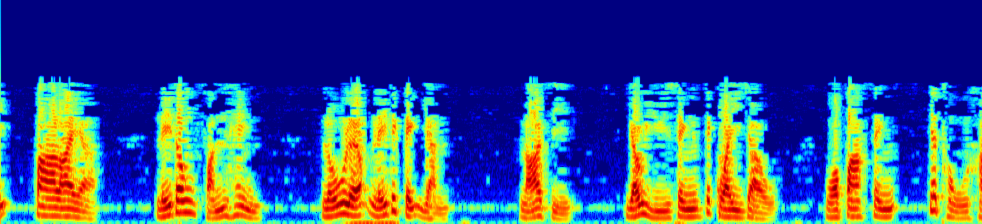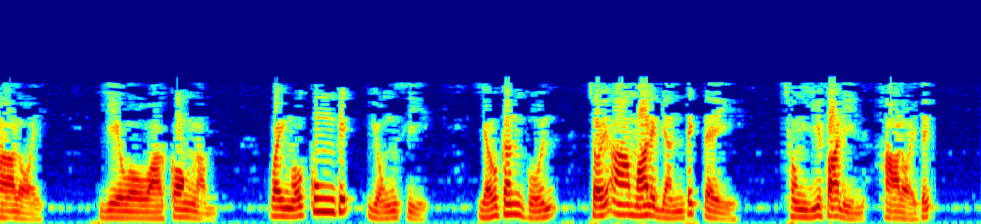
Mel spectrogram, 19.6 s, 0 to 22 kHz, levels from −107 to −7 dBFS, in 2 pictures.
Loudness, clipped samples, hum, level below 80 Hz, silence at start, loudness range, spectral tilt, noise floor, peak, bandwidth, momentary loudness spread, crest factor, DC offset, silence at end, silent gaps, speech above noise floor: -14 LUFS; under 0.1%; none; -48 dBFS; 0 s; 3 LU; -10 dB/octave; -58 dBFS; 0 dBFS; 5.4 kHz; 15 LU; 14 dB; under 0.1%; 0.5 s; none; 45 dB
